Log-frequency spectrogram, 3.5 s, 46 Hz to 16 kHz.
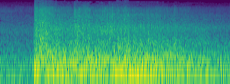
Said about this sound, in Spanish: El pasado 4 de agosto, una enorme explosión en el puerto de Beirut hizo saltar por los aires buena parte de la ciudad. Casi 3.000 toneladas de nitrato de amonio detonaron por motivos que aún se desconocen.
